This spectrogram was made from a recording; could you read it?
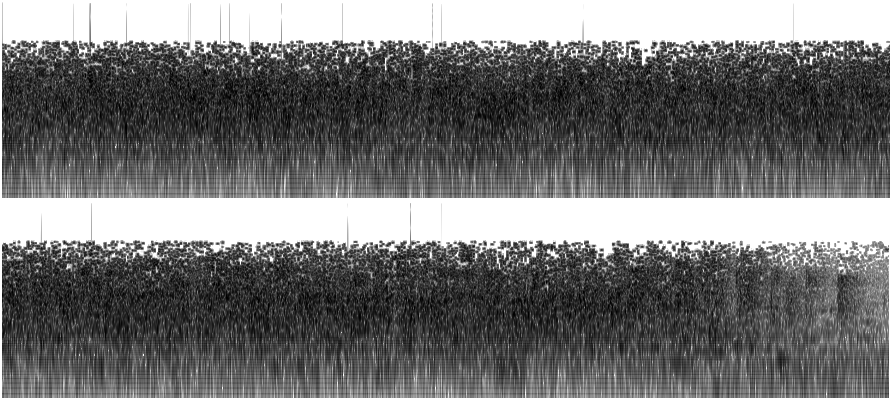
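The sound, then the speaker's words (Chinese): A large audience claps warmly in a dense, steady roar of applause welcoming Lu Junhong to speak, holding for about seventeen seconds before it begins tapering off at the very end. “现在让我们用最热烈的掌声恭请我们尊敬的卢军宏台长为我们慈悲开示。”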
